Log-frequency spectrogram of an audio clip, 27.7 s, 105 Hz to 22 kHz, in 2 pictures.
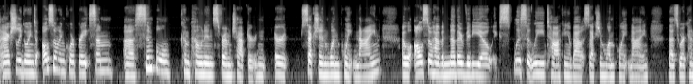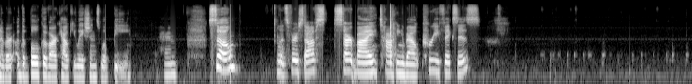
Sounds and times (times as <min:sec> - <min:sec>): Speech: 0:00.0 - 0:16.5, 0:17.1 - 0:18.6, 0:19.4 - 0:23.4.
